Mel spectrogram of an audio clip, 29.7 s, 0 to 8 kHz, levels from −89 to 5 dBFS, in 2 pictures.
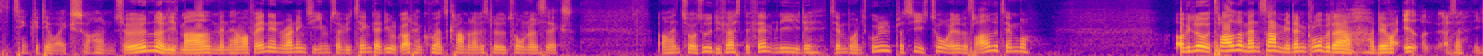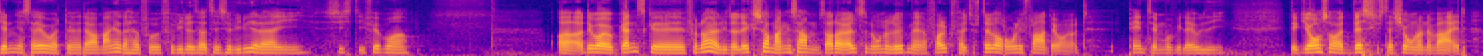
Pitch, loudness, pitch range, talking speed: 130 Hz, -18 LUFS, 120-145 Hz, 265 wpm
